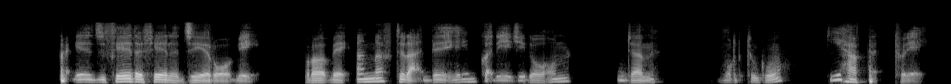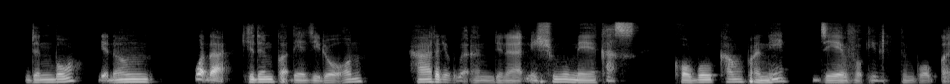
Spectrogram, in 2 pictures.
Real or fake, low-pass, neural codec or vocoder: fake; 7.2 kHz; codec, 16 kHz, 0.5 kbps, X-Codec, HuBERT features, trained on balanced general audio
